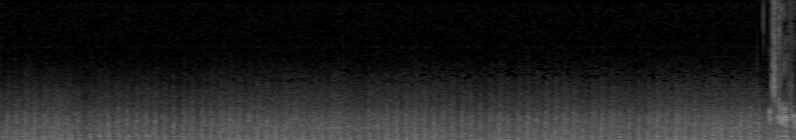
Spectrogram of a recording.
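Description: Gunfire in the DCS Huey helicopter combat game, rapid bursts of shots layered over the constant heavy thrum of rotor and engine, dense and loud for the whole stretch with no pauses.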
